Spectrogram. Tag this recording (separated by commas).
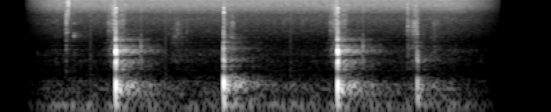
Walk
